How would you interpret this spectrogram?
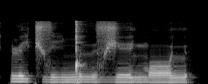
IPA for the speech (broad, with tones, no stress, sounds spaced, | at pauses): ɭ i˦ t͡ʃ z i˨ ŋ͡ǃ ɨː˦˨ z ʒ eː˦ lʲ m ɔ˦ lʲ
